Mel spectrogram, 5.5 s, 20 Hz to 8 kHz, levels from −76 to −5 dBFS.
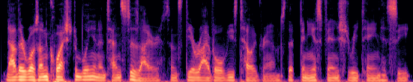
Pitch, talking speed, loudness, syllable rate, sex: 95 Hz, 195 wpm, -19 LUFS, 7.0 syllables/s, male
